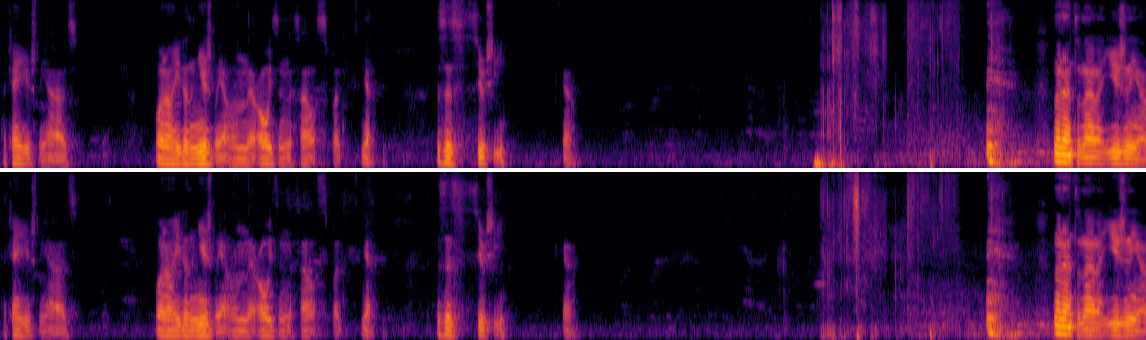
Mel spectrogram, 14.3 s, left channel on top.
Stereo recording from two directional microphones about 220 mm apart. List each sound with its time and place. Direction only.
0.1 s speech: 35° left (ahead or behind)
2.0 s speech: 30° left (ahead or behind)
12.3 s cough: 40° left (ahead or behind)
13.1 s speech: 30° left (ahead or behind)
